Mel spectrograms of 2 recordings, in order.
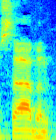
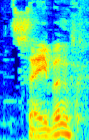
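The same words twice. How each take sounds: First: The name rhymes with cabin. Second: The name does not rhyme with cabin. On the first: The speaker calls it wrong. "I've always called him Sabin" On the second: The speaker calls it right. "I think you're right, and it's Sabin"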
